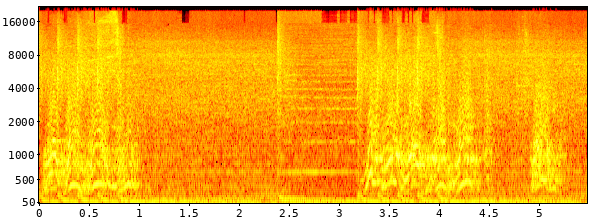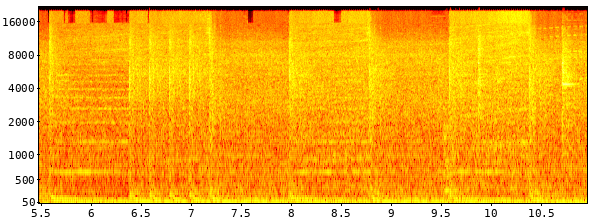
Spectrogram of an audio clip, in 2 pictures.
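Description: A dog barks aggressively in loud, close bursts, with clusters of sharp barks separated by short pauses, some yelping and whining tones mixed in; no talking heard.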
